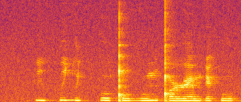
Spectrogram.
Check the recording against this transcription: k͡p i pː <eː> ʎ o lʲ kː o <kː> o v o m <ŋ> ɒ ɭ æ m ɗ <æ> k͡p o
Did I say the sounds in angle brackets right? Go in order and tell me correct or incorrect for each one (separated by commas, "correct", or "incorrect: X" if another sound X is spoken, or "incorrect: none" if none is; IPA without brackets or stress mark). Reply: incorrect: e, incorrect: ǃ, incorrect: ǃ, correct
